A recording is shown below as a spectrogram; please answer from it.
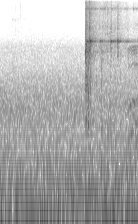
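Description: A sudden sharp clink about a second and a half in, with a high ringing that carries on.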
